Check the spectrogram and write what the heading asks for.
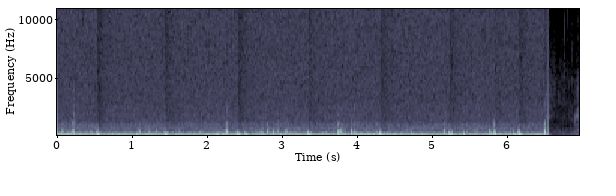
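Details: Real heart sounds played through the MDF ProCardial and then the MD One stethoscope for comparison: soft low thumps of a heartbeat with a steady low hum. Normal heart sounds.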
